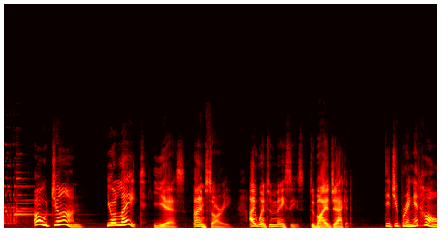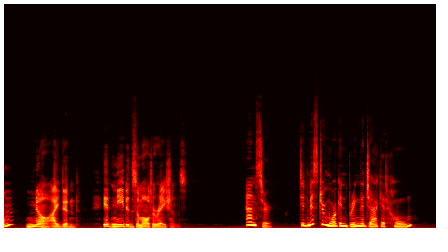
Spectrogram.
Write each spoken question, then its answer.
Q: Did Mr. Morgan bring the jacket home?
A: No, he didn't.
